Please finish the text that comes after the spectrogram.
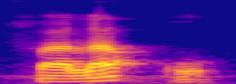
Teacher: Nah, jangan dikasih hamzah, falaq. Jadi dipantulkan biasa saja tanpa menutup pita suara.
